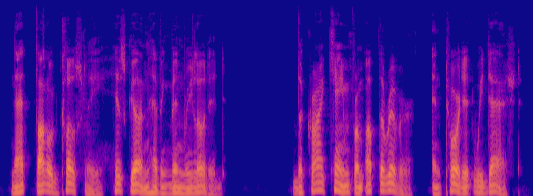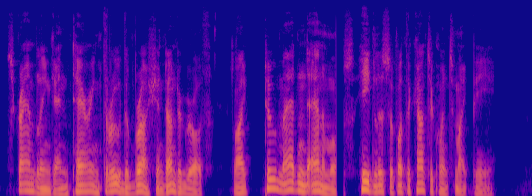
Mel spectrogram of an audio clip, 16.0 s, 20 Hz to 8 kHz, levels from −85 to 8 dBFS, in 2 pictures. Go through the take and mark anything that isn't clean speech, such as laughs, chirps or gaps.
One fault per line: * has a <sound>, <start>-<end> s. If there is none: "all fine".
* has a dropout, 13.0-13.1 s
